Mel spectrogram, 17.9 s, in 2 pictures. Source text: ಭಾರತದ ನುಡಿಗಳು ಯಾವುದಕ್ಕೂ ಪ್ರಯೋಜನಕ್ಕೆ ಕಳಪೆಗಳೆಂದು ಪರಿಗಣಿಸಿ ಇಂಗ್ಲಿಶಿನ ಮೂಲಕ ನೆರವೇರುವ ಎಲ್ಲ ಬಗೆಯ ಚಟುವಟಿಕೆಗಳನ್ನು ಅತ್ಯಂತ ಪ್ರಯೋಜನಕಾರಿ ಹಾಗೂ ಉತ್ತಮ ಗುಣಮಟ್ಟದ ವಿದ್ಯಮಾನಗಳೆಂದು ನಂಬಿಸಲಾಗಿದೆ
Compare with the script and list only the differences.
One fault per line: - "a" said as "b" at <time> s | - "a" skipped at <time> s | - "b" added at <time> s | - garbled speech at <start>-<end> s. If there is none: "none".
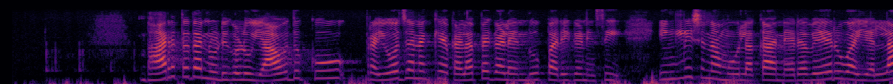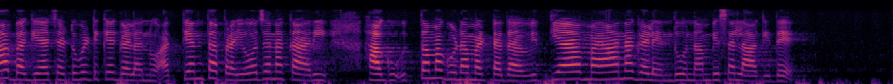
none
